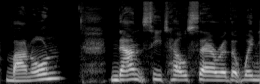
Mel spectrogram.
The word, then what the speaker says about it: Manon: and they tell her about this deity called Manon which I spent a large chunk of my life thinking was manol because they pronounce it so weirdly it's actually man on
